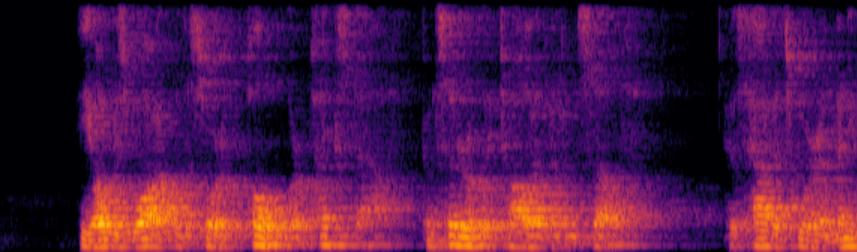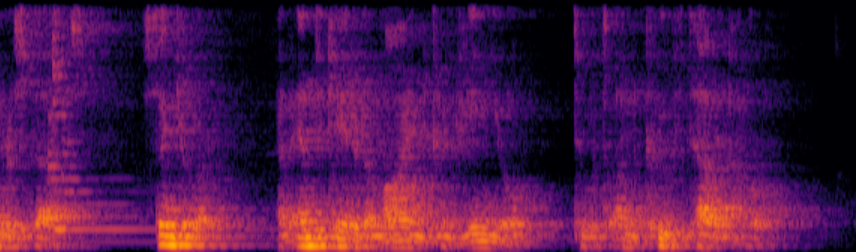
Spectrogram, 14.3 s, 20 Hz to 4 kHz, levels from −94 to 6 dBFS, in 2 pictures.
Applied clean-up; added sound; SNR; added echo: none; Bowed string instrument; 18 dB; reverberation time 1.0 s.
